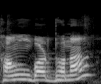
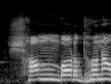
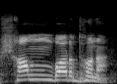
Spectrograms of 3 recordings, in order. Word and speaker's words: সম্বর্ধনা: তো আজ থেকে আমরা সম্বর্ধনা উচ্চারণ করব, সম্বর্ধনা। এটা নট সংবর্ধনা, এটার শুদ্ধ উচ্চারণ হবে সম্বর্ধনা, সম্বর্ধনা। এটার ব্যাকরণগত নিয়ম হলো ব এবং ম এর সাথে যদি বফলা সংযুক্ত হয়, তাহলে বফলার উচ্চারণ অবিকৃত থাকে, অর্থাৎ বফলার উচ্চারণে কোনো পরিবর্তন হয় না।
